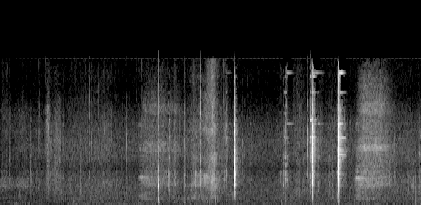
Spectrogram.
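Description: Quiet rustling with a few sharp metallic clicks in the second half as a body-grip trap and its wire holding a dead fisher are handled.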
